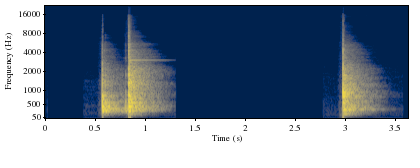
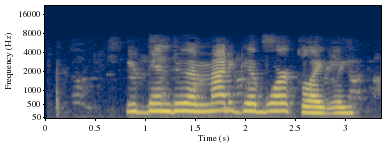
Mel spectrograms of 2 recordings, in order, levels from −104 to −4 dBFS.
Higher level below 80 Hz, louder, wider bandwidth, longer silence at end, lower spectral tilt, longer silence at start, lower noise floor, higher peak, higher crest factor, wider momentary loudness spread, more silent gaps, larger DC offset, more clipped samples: about the same, -54 dBFS vs -58 dBFS; first, -17 LUFS vs -22 LUFS; first, 14.5 kHz vs 6.2 kHz; first, 0.4 s vs 0.2 s; about the same, -5 dB/octave vs -5 dB/octave; second, 0.6 s vs 0.8 s; first, under -90 dBFS vs -56 dBFS; first, 0 dBFS vs -8 dBFS; first, 22 dB vs 14 dB; first, 15 LU vs 6 LU; first, 1.31-2.79 s vs none; neither; neither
